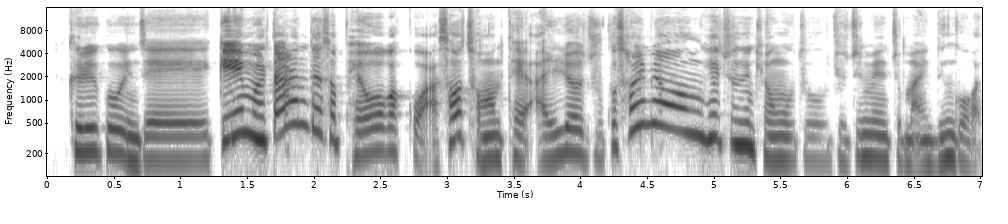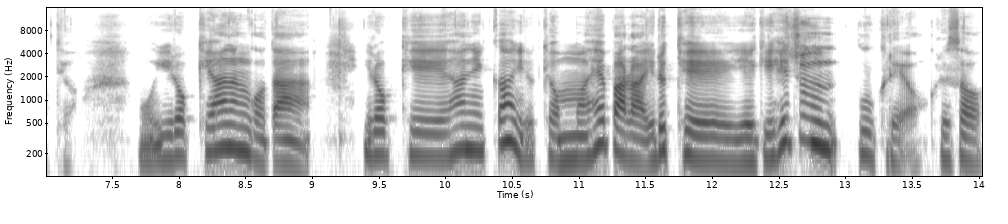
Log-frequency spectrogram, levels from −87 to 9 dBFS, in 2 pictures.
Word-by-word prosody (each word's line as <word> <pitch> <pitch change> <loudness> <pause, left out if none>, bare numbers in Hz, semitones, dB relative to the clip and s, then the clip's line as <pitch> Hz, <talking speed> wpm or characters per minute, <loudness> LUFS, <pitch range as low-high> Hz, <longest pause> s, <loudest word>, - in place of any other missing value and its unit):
그리고 215 -2 0
인제 170 0 -2
게임을 320 0 +9
다른 480 +8 +5
데서 375 -7 0
배워 210 -1 -2
갖고 220 0 -1
와서 310 +4 +1
저한테 175 - -3
알려 200 +5 -3
주고 185 +6 -10
설명해 400 - +2
주는 265 -2 +2
경우도 165 -3 -8
요즘에는 175 +1 -6
좀 155 - -13
많이 150 0 -6
는 175 +4 -4
것 165 - -10
같아요. - - -16 0.5
뭐 80 0 -10
"이렇게 190 +4 -6
하는 230 -2 +1
거다. 155 -3 -2 0.4
이렇게 190 -1 -5
하니까 230 +7 -1
이렇게 185 -8 -9
엄마 170 +1 -4
해 260 +9 -1
봐라." 170 - +3
이렇게 170 -3 -1
얘기해 170 - -3
주고 265 - -1
그래요. 160 - -11
그래서 170 -2 -6
190 Hz, 345 characters per minute, -23 LUFS, 170-260 Hz, 0.5 s, 게임을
